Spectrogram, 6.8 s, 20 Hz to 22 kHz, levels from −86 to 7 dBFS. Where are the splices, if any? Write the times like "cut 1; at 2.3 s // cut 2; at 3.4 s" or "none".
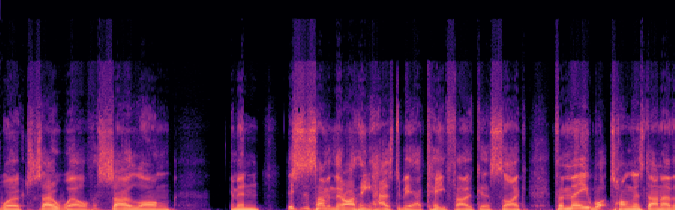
cut 1; at 2.3 s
